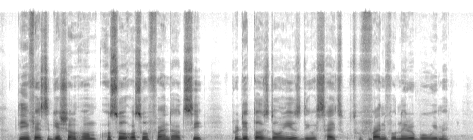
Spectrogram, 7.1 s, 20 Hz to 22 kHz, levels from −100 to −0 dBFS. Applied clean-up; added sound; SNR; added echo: none; none; none; none.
